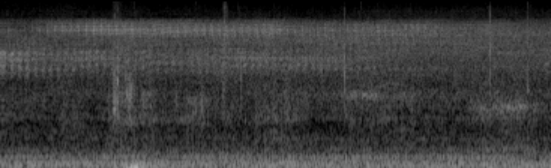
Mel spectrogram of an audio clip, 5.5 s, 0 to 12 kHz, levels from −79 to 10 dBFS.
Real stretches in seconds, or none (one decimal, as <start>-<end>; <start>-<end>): 1.9-5.5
